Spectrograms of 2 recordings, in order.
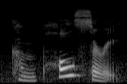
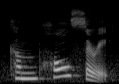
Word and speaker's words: compulsory: good and we have compulsory this is a difficult word so keep it in mind the pronunciation the stress goes right here so it's compulsory compulsory as I mentioned it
